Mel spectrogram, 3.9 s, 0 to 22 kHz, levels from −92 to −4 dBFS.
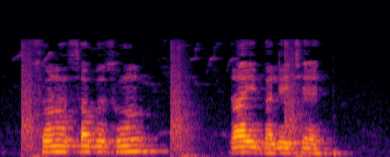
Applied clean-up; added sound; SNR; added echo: none; Explosion; 18 dB; none.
